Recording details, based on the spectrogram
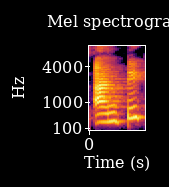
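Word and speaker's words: antique: एंटिक इज एंटिक एंड the second एंटिक हैज the spelling change it इट is ending with Q यू ई एंड इट is pronounced as एंटीक सो क जो है last में वो लोंगे होगा वो ज्यादा देर तक आपको बोलना है प्रोनाउंस करना है तो एंटीक विथ सी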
